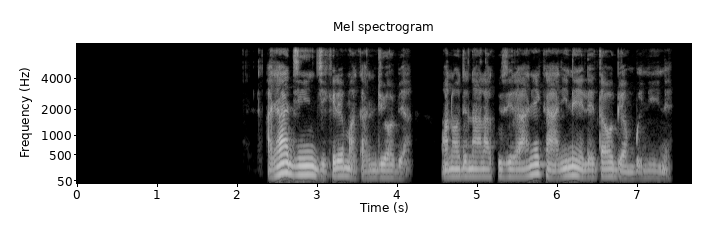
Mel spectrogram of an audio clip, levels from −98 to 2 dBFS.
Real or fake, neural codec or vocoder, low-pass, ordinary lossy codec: real; none; 7.2 kHz; none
